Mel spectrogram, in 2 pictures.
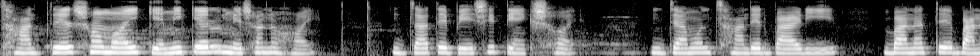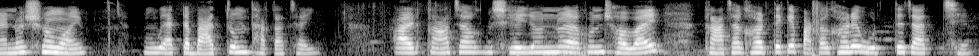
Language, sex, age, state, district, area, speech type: Bengali, female, 45-60, West Bengal, North 24 Parganas, rural, spontaneous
